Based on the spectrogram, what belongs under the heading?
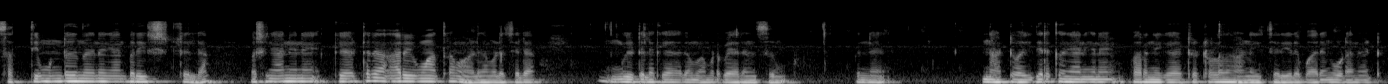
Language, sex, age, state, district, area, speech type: Malayalam, male, 18-30, Kerala, Kollam, rural, spontaneous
